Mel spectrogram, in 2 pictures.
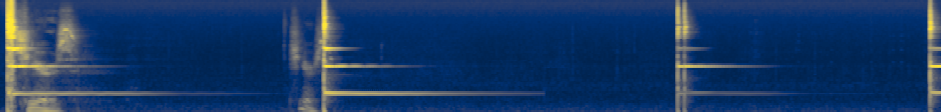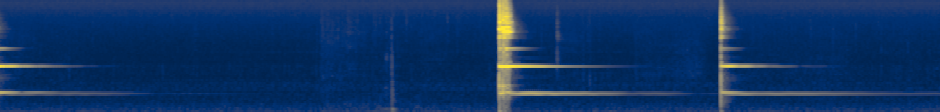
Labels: Is there a man's voice?
yes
